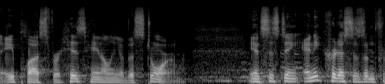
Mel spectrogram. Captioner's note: audience chuckles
